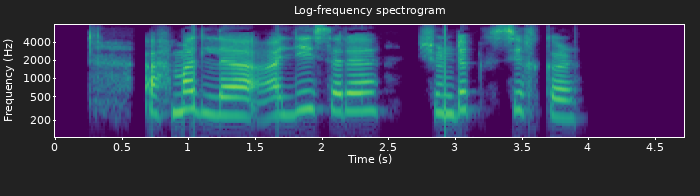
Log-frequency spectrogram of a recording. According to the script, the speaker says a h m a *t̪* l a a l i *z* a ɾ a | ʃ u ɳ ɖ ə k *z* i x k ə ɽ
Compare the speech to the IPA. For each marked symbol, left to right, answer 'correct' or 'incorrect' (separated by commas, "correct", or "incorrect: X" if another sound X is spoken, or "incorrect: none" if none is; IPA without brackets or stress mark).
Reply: incorrect: d̪, incorrect: s, incorrect: s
